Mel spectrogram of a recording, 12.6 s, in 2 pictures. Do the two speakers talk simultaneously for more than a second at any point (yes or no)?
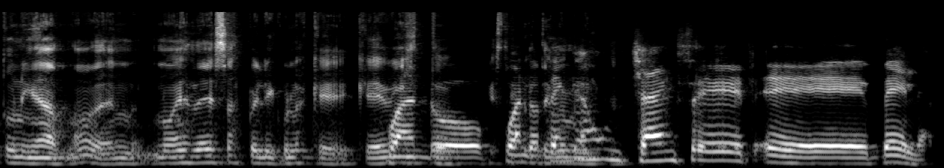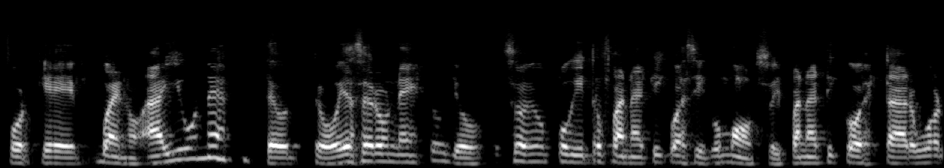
yes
